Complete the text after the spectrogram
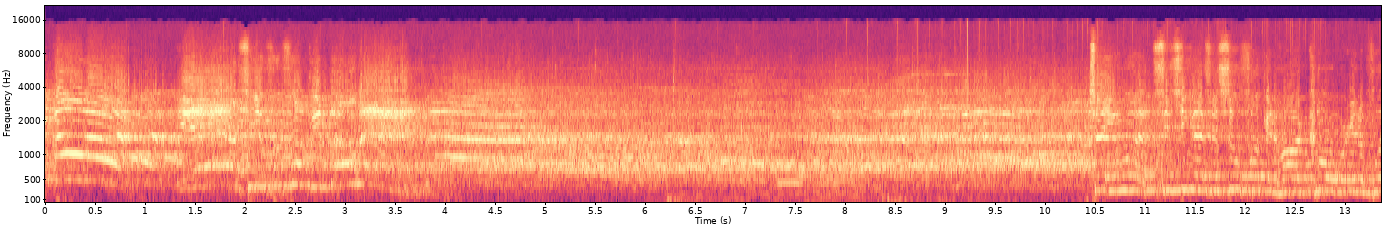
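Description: A large crowd cheers and roars loudly in a big hall.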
